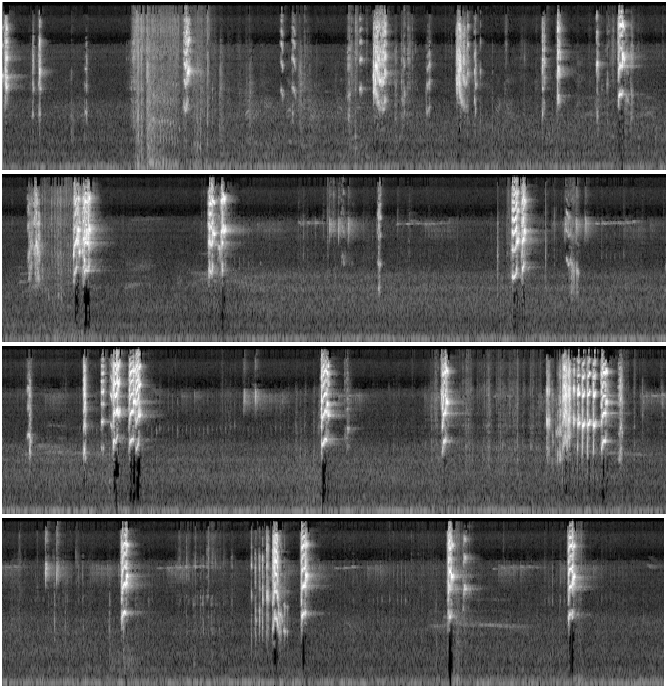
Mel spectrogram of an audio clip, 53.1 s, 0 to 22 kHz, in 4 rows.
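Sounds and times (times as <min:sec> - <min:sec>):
faint low hum: 0:00.0 - 0:53.0
lovebirds chirping: 0:05.5 - 0:15.9, 0:23.4 - 0:29.6, 0:35.1 - 0:41.2, 0:42.2 - 0:44.1, 0:44.7 - 0:46.9, 0:51.1 - 0:51.6.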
